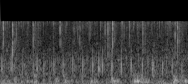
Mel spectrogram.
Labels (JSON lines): {"label": "biophony, rattle", "recorder": "SoundTrap 500"}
